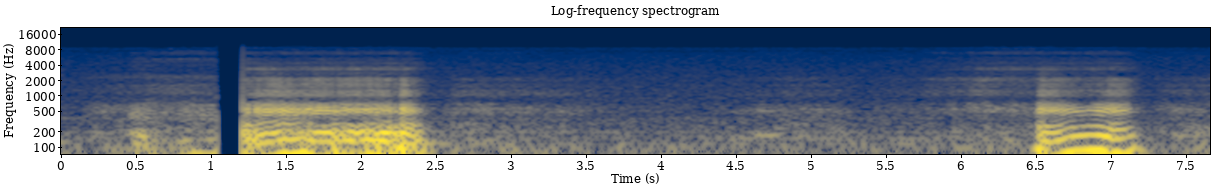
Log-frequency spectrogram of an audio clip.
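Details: Sleep recording: two low, rattling snores on inhaled breaths with quiet exhalations between, over steady room hum; snoring.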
